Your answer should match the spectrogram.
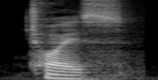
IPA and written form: tʃɔɪs (CHOICE)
